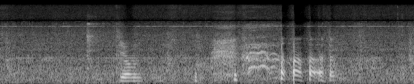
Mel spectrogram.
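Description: Steady mechanical hum of a moving subway-station escalator, with a man's voice breaking in briefly about a second in and again for about a second midway.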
